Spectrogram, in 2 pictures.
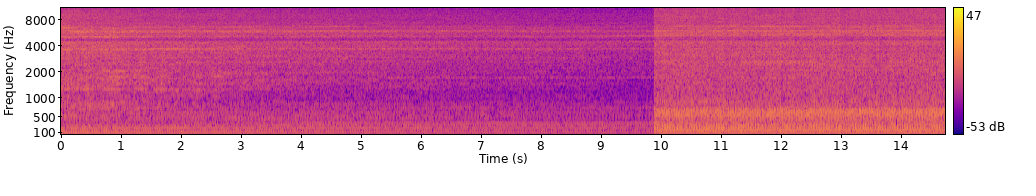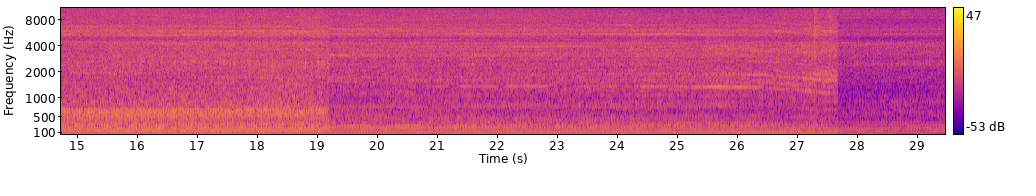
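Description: Kubota BX2360 compact tractor's small three-cylinder diesel engine running steadily. It fades as the tractor moves off, is much louder and closer for several seconds from about ten seconds in, then drops back to a softer steady run.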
